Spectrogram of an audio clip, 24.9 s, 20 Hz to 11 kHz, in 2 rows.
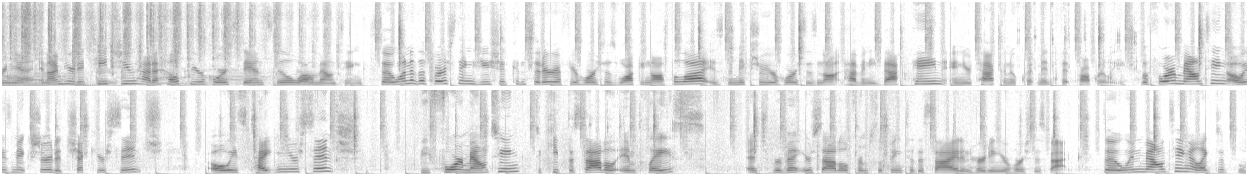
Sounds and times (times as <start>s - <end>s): Speech: 0.0s - 16.0s, 16.6s - 24.8s
Music: 0.0s - 24.8s.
